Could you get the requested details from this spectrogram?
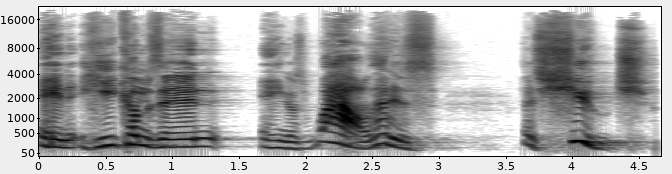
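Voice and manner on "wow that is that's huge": loud, drawn wow, voice lifting; mock-astonished child; imitated amazement. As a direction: act out a kid stunned by the size. Brother sees sister's bigger pancake.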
